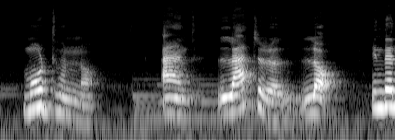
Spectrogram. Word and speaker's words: ণ: the next letter is Muno the pronunciation is similar to the na in the English word rain the letter is mun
